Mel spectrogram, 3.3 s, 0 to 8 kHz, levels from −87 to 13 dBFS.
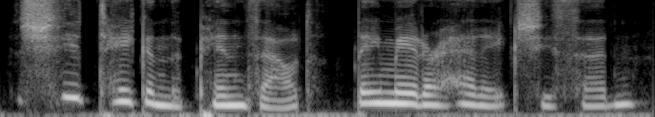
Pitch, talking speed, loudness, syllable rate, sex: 225 Hz, 220 wpm, -16 LUFS, 4.9 syllables/s, female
